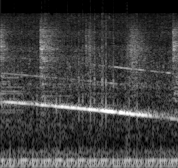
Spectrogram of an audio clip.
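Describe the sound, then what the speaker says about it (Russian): Ambulance siren on a city road in Odesa, a loud steady wail sweeping slowly downward over rumbling traffic and engine noise, close by. "справа скорая едет, слышно и видно все"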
